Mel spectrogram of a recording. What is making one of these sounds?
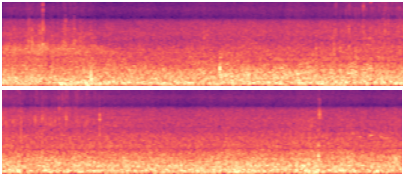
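A fast mountain river rushes loudly over rocks.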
